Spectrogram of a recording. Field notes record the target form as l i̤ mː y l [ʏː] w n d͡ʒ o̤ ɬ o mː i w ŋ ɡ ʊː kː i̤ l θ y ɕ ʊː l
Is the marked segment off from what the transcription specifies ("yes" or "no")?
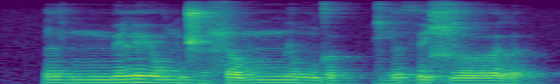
yes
